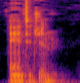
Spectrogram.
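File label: "antigen", American English; pronunciations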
